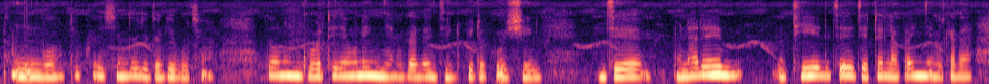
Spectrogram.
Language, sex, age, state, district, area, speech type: Santali, female, 18-30, West Bengal, Birbhum, rural, spontaneous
